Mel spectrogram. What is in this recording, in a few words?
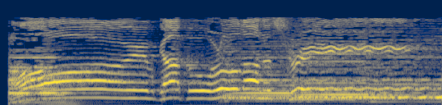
Impersonator Impressionist Comedy; Frank Sinatra; Corporate Entertainment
